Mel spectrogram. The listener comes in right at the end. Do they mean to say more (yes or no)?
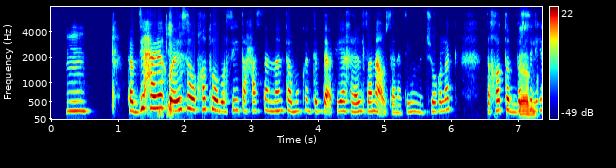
no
